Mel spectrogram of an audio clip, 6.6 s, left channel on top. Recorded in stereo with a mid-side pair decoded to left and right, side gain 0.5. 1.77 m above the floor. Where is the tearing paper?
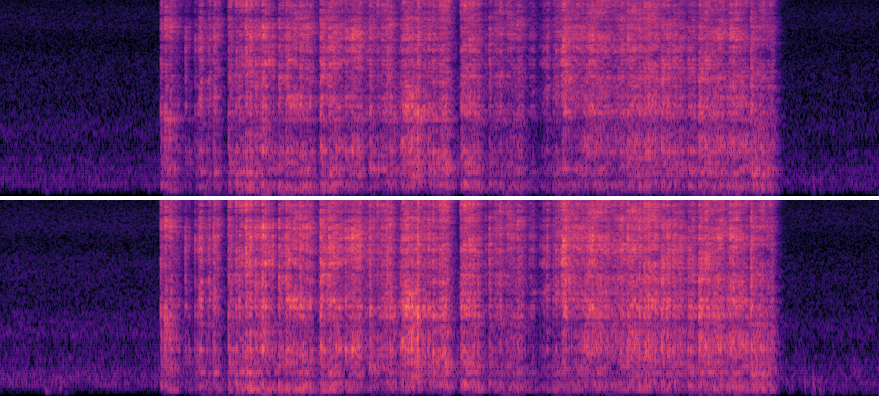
35° right, 1.6 m.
